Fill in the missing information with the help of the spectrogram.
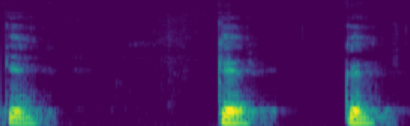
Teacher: बाद में कै में ए की साउंड आ रही है। यदि आप इसमें इस कै में ए की साउंड ना लाए, ठीक है, इसका उच्चारण नहीं हो सकता।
